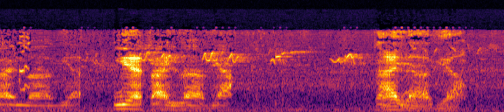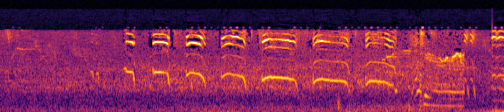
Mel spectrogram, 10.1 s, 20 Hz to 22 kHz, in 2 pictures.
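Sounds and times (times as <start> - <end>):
puppy whining: 0.0 - 0.8, 5.9 - 10.0.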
